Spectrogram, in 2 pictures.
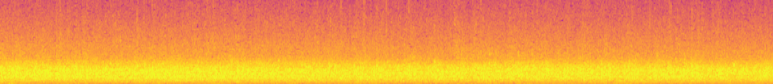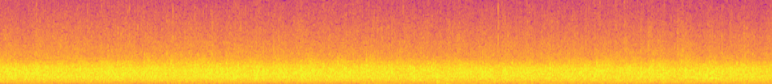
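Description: A large audience claps steadily in a big hall.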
